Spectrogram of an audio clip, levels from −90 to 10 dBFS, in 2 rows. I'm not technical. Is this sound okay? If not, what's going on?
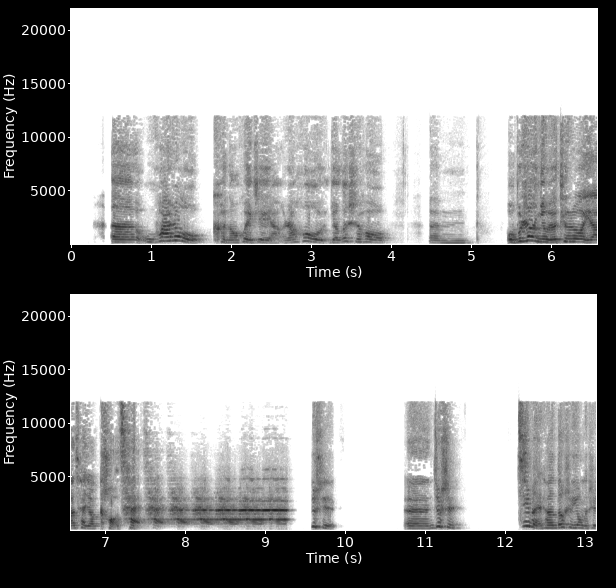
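No. From about 7.47 to 9.39 seconds there is a feedback howl. Two devices in the same room were likely on the same call, so one device's loudspeaker fed back into the other's microphone, round and round, getting louder each trip. You hear it as a shrill whistle near 2 kHz that swells until it's louder than the speech, as the sound circles the loop roughly every third of a second.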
